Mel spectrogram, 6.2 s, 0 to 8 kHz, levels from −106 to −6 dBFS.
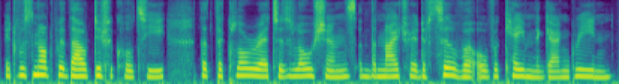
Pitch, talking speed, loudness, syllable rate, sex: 195 Hz, 165 wpm, -18 LUFS, 5.8 syllables/s, female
